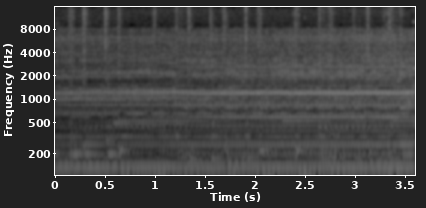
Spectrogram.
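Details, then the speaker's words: Nissan GQ Patrol with a cheap eBay turbo kit: the new intercooler water pump is priming, returning to the tank, with no leaks found. Steady electric hum with an even flutter and water moving; normal pump running. "Sounds like it's priming up anyway. So we'll go around and check the tank, see if we've got a return yet."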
